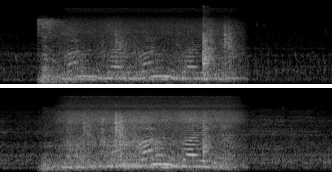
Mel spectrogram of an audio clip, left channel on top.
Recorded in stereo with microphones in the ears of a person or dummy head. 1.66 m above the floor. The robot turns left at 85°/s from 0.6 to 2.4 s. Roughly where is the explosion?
Left.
